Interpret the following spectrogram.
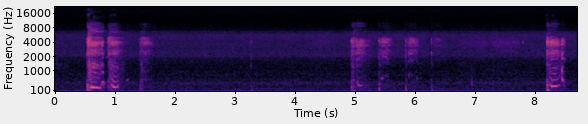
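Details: Morning cough, deliberately suppressed and muffled: partly held-back coughs in a few short groups with throat clearing, sounding thick and congested.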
